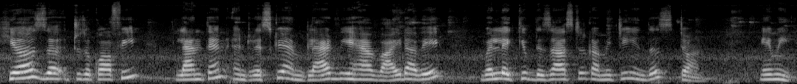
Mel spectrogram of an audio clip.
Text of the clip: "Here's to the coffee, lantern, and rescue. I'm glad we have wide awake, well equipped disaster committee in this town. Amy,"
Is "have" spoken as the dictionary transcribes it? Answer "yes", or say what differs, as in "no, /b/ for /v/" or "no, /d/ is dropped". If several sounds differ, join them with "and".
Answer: yes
